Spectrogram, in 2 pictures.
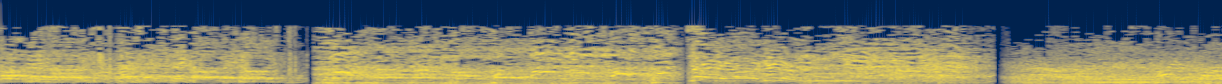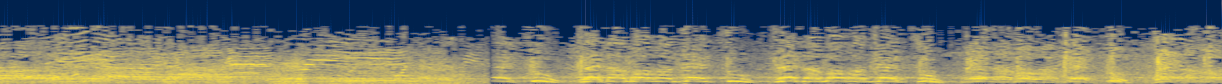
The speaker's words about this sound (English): Anti-vaccination protests took place in major cities across the world on Saturday as a backlash to the rising tide of mandates. Protests in Los Angeles, New York, London, Paris, Zagreb, Madrid, Canada, and several U.S. states were noted in the media.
